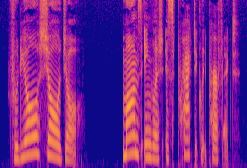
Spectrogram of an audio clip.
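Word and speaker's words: furyou shoujo: Footnote, it's spelled something like f u r y o u s h o u j o if you want to write it in English, you say it fojo.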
